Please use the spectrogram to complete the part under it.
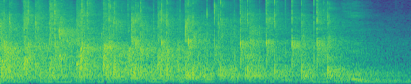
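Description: A single person applauding after a panel talk at a book fair, a quick run of crisp claps in a steady rhythm that fade out near the end.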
